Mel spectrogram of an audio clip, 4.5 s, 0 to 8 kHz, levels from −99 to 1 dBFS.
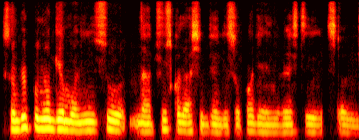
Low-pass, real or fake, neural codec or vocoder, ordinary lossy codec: none; fake; codec, 16 kHz, 4 kbps, FreqCodec, smaller model; none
